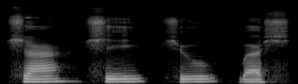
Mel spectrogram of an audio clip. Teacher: Melafalkan huruf sya keluar dengan menyentuhkan tengah lidah dengan langit-langit. Diucapkan mengalir udaranya dan nafasnya, yakni sya, shi, shu, bash, atau juga shu, shan, shani, shashna.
